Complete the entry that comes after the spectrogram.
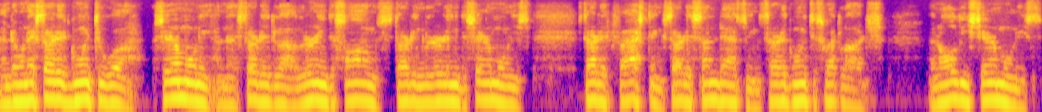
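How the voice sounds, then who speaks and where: Against a quiet background, a man speaks at a fairly quick pace, somewhat breathy, with a dark, mellow tone and monotone, flat intonation. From northern Manitoba, Cree First Nation. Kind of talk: educational talk. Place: home room. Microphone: webcam.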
